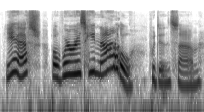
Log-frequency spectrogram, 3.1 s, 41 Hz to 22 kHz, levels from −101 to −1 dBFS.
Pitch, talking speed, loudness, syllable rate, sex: 295 Hz, 175 wpm, -15 LUFS, 4.7 syllables/s, female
